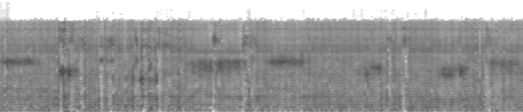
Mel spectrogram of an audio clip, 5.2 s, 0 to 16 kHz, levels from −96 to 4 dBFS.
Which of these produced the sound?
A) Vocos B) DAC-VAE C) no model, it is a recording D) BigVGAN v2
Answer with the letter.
D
